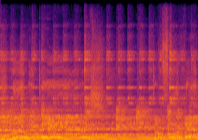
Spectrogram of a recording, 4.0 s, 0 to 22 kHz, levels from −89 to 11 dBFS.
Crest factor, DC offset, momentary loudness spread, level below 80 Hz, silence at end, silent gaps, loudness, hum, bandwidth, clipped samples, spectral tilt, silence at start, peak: 12 dB; under 0.1%; 4 LU; -38 dBFS; 0 s; none; -12 LUFS; none; over 20 kHz; under 0.1%; -3.5 dB/octave; 0 s; 0 dBFS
